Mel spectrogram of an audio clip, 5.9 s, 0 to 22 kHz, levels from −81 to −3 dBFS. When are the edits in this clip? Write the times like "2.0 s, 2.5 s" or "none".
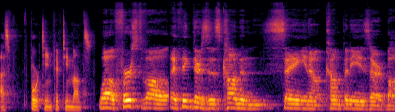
1.3 s, 2.5 s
